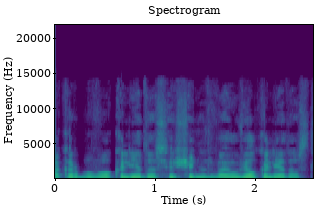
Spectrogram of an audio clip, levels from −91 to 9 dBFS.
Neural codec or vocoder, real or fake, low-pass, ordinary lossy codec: none; real; 14.4 kHz; AAC, 64 kbps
